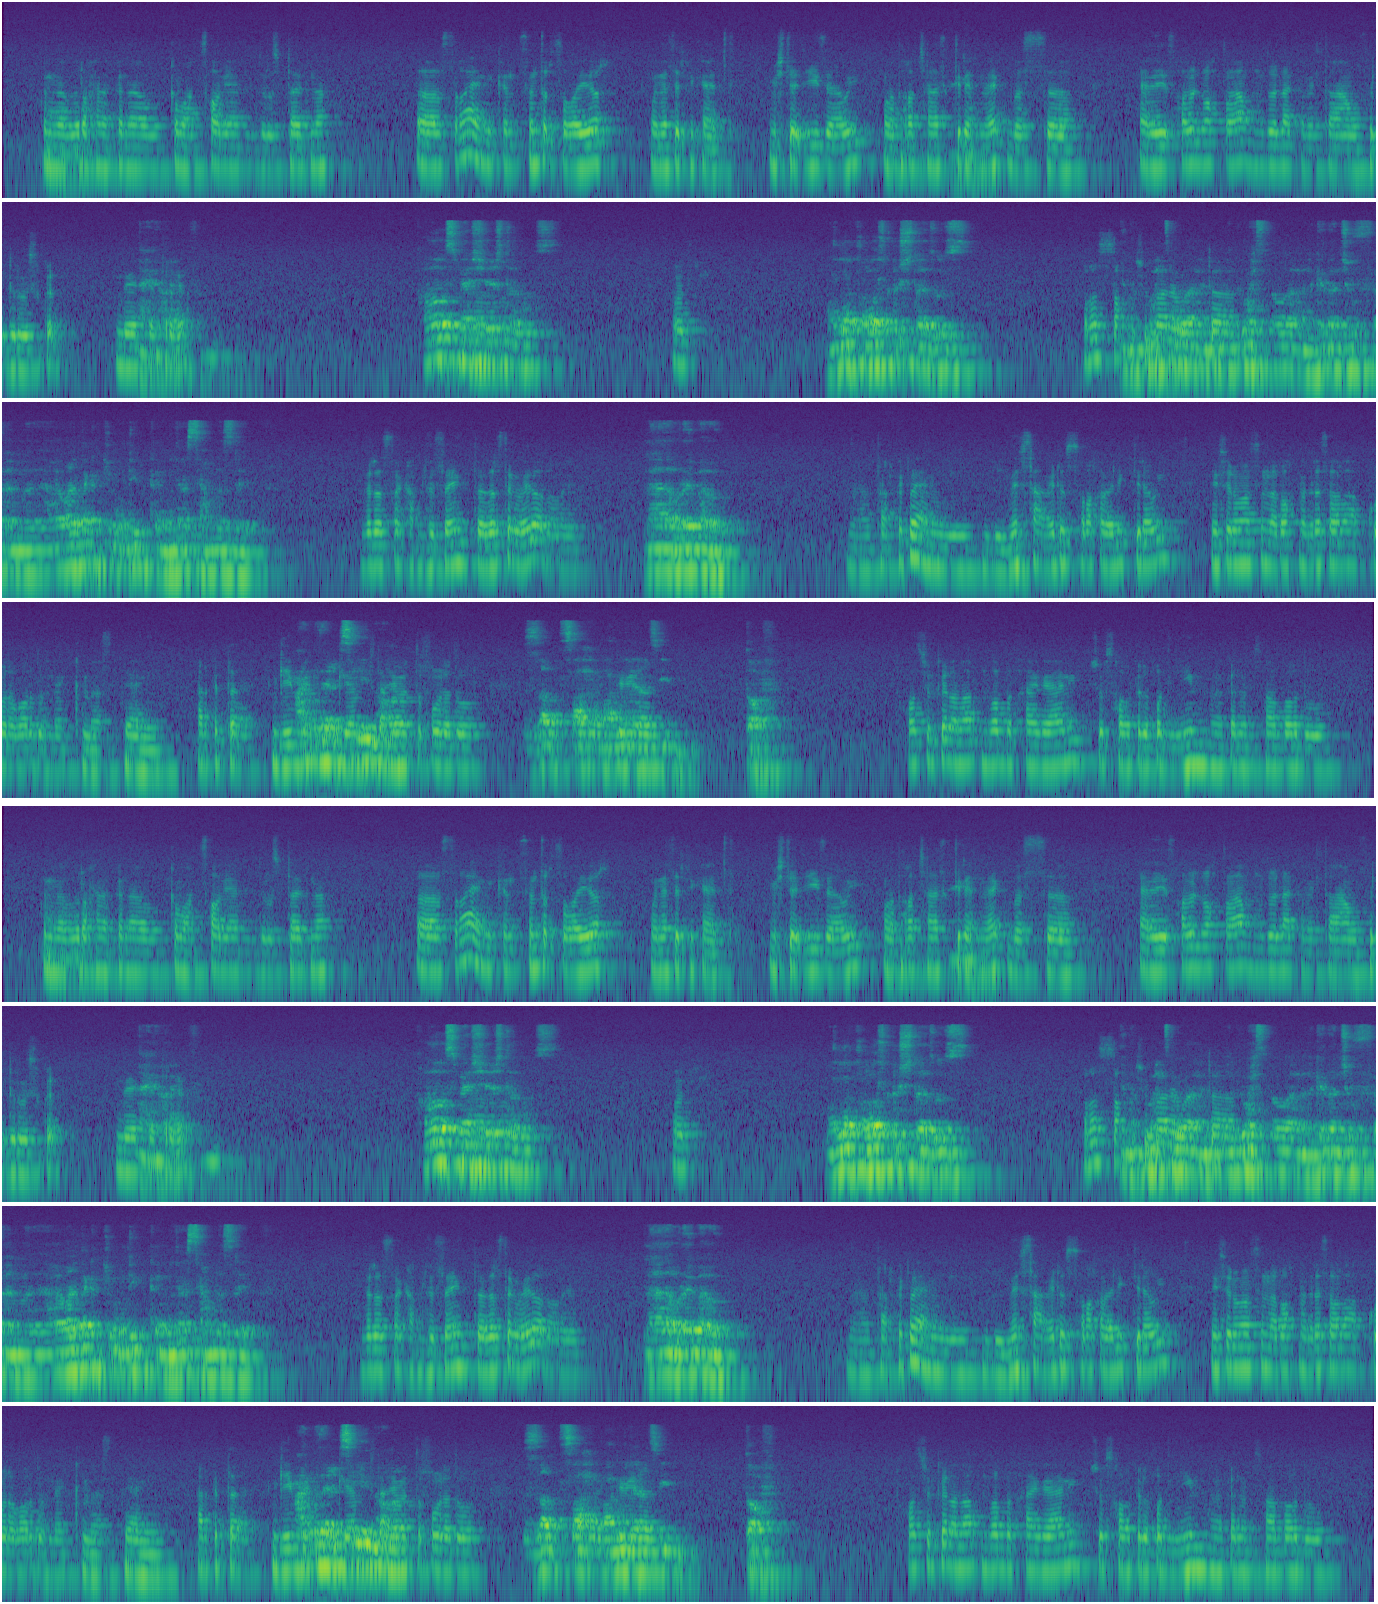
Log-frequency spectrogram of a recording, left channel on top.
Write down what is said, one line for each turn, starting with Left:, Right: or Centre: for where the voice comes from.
Centre: كنا
Right: اه
Centre: بنروح هناك أنا وكم واحد صاحبي يعني الدروس بتاعتنا آه بس صراحة يعني كان سنتر صغير والناس اللي فيه كانت مش لذيذة أوي وما تعرفتش على ناس
Right: ايوه
Centre: كتير هناك بس يعني أصحابي اللي رحت معاهم هم دول اللي كملت معاهم في الدروس وكده دي
Right: ايوه
Centre: كانت رايقة
Right: أيوة، فاهم خلاص ماشي
Centre: آه
Right: قشطة يا زوز
Centre: قولي
Right: بقول لك خلاص قشطة يا زوز
Centre: خلاص صاحبي
Right: نبقى
Centre: شوف
Right: نروح
Centre: بقى
Right: سوا
Centre: لو أنت
Right: نبقى نروح سوا كده نشوف آه، م- واخدك هتشوف اوريك مدرستي عامله ازاي
Centre: دراستك <laughs> عاملة ازاي أنت دراستك بعيدة ولا قريبة؟
Right: لا لا قريبه قوي
Centre: آه، أنت على فكرة يعني اللي نفسي أعمله الصراحة بقالي كتير أوي نفسي لو مثلا أروح مدرسة وألعب كورة برضه هناك بس يعني عارف أنت جيم
Right: مع
Centre: من
Right: المدرسين
Centre: الجيم بتاع
Right: اه
Centre: أيام الطفولة دول
Right: بالظبط صح
Centre: تبقى
Right: مع المدرسين
Centre: جميلة أوي
Right: تحفه
Centre: خلاص شوف كده نعرف نظبط حاجة يعني شوف صحابك اللي فاضيين وأنا أكلم صحابي برضه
